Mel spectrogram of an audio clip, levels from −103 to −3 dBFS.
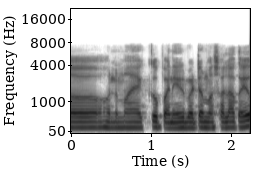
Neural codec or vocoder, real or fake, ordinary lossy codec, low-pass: codec, 16 kHz, 4 kbps, X-Codec, HuBERT features, trained on balanced general audio; fake; none; none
